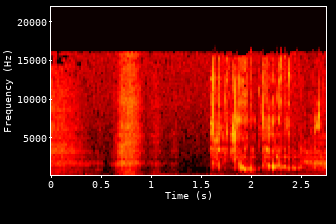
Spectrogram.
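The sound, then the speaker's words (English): Whiskey pours into a glass over ice, with a soft splash and a few bright clinks and gurgles toward the end. The pour is fairly quiet, with no one talking. “Do you want ice? Lovely. You're lucky. My whiskey is for special occasions or really, really bad study sessions.”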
